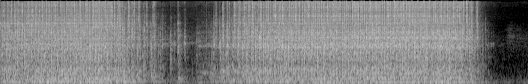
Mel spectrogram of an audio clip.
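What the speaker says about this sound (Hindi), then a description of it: "ये मैं नीचे की तरफ से सिलाई ला रही हूँ" Sewing machine stitching a kunday wali shalwar, running in a loud continuous rapid whir with a brief slowdown near the middle before it stops near the end.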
